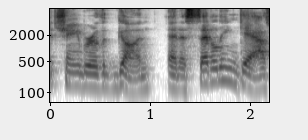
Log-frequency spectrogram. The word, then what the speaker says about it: acetylene: If you mix calcium carbide with water, it produces a highly flammable gas known as acetylene.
